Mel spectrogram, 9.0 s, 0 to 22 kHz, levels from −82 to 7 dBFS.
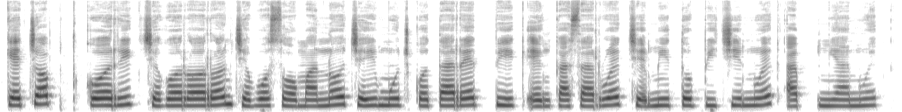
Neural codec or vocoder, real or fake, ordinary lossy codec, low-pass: none; real; none; none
